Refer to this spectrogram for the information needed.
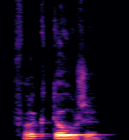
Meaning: fructose
- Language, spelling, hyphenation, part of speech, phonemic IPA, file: Dutch, fructose, fruc‧to‧se, noun, /ˈfrʏktozə/, Nl-fructose.ogg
